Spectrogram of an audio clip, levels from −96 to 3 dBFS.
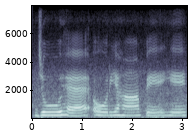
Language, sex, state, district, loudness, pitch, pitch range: Hindi, male, Haryana, Charkhi Dadri, -13 LUFS, 220 Hz, 215-230 Hz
